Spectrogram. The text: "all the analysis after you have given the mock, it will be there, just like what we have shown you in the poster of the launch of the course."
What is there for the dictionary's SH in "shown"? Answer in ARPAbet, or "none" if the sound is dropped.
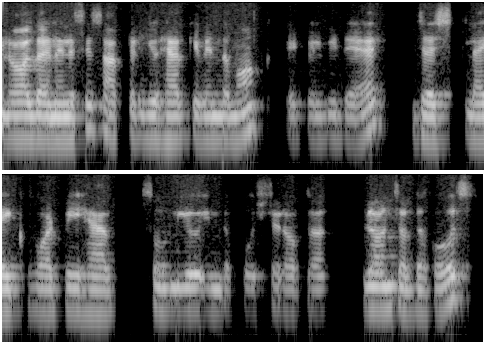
S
